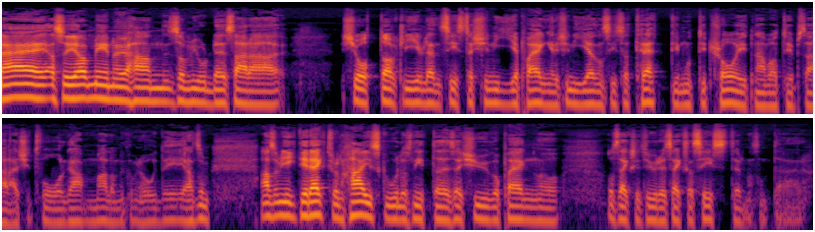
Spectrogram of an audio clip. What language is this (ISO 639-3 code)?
swe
